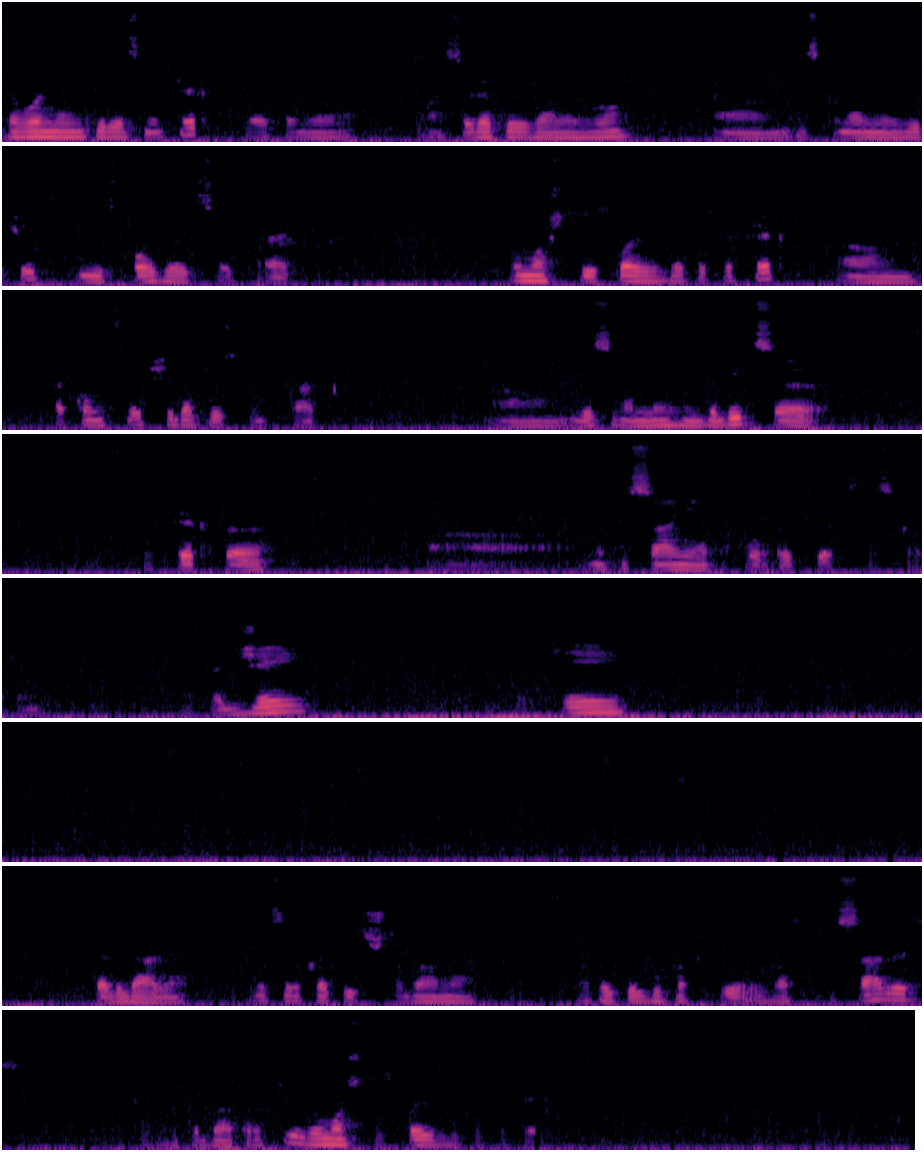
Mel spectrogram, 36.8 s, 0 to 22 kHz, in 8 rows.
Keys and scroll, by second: 2.4 Delete, 35.8 Delete.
